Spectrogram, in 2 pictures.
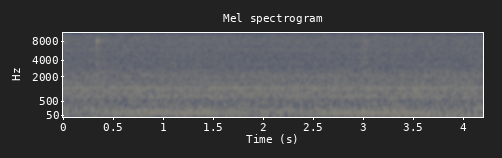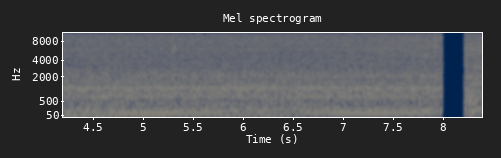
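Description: Steady low background hum with an even hiss over it, and no distinct events.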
